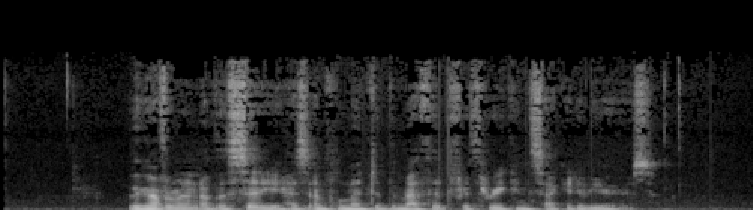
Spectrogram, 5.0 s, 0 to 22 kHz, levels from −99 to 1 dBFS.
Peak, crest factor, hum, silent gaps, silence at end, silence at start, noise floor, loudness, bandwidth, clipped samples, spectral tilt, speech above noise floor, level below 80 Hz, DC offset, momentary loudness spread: -14 dBFS; 20 dB; none; none; 0.6 s; 0.85 s; -64 dBFS; -34 LUFS; 16.5 kHz; under 0.1%; -5 dB/octave; 30 dB; -60 dBFS; under 0.1%; 9 LU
